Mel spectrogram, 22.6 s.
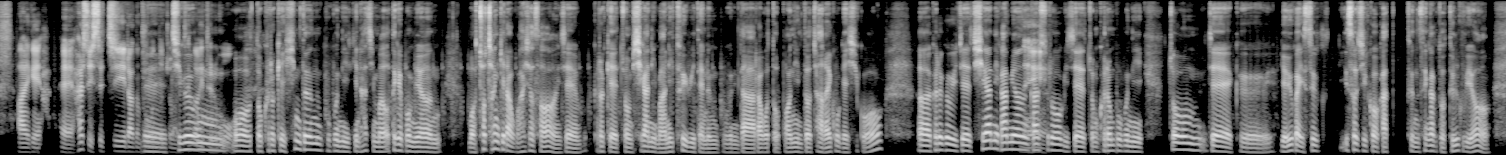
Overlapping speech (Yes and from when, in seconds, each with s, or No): Yes, from 2.1 s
